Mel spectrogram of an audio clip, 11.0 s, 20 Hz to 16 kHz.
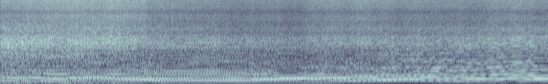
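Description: A 363 cu in stroker small-block Ford V8 with a Holley Hi-Ram intake running loud on an engine dyno. Its engine speed rises and falls several times.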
